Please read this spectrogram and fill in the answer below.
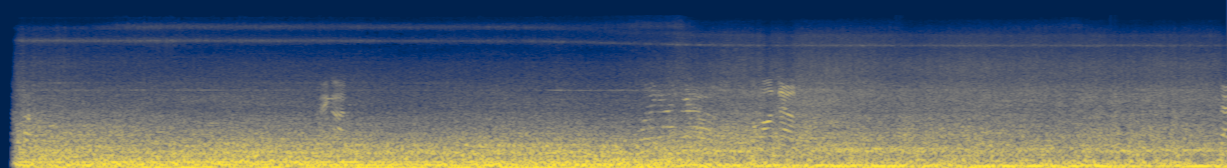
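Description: Inside a skydiving jump plane's cabin in flight, the engine and propeller drone loudly and steadily, mixed with wind rushing through the open jump door.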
